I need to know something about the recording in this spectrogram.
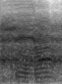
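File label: "5", spoken; Ka-50; Wingman; Digits; DCS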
